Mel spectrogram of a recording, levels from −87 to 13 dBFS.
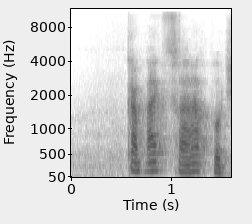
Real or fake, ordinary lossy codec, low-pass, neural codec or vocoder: fake; AAC, 32 kbps; 10.8 kHz; codec, 16 kHz in and 24 kHz out, 0.6 kbps, FocalCodec, streaming, 2048 codes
